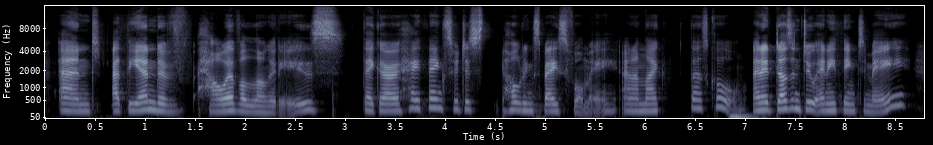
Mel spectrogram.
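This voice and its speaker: In an Australian accent, a woman speaks at a medium pitch and moderate pace, with ordinary pitch variation and hardly any pauses. The sound is dry and close, with no echo. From Australia, Sydney. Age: 30s. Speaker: singer, actor and yoga teacher. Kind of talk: casual chat.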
